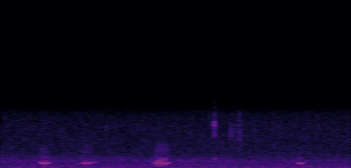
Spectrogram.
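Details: Wild, free-living meerkats of the Ungulungu group grooming and huddling together at sunset before going to sleep; four short, soft chirps come at irregular intervals over a steady, even hiss.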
